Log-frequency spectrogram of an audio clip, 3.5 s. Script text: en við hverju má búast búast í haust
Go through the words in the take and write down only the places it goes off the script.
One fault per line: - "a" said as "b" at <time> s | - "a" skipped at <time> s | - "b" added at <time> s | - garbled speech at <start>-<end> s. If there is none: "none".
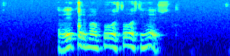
none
